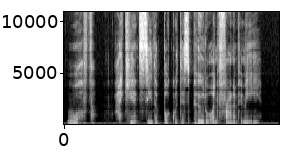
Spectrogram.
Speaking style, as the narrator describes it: Ralph whispered

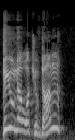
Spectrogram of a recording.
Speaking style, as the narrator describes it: He shouted

